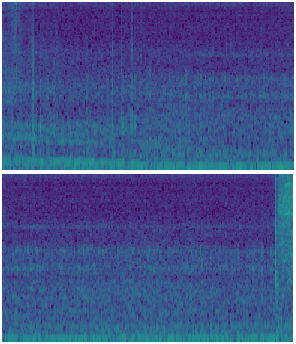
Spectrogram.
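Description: A race car engine hums low and steady, its pitch dropping as it slows.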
